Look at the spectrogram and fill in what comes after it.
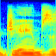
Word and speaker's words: Jaymz: The man who makes the people dance, Dr. Jaymz is here for a talk.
